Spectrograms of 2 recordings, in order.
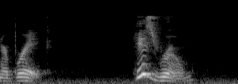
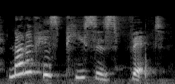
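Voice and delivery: higher, slow whiny grumble; complaining; 10 semitones higher, slower than usual. A narrator's reading. Classmates grumble about Audie's pieces, slow and whiny. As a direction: drag out the complaint. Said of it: "several of his classmates complained".

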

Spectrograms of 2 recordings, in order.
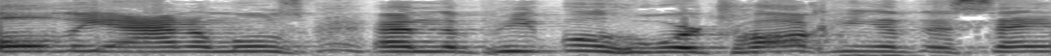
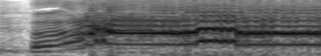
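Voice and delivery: long, high, loud wail; sustained falling-animal scream; leopard's cry; 10 dB louder than usual. Acted. Leopard falls into the pit, long loud cry. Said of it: "we all heard him cry out".

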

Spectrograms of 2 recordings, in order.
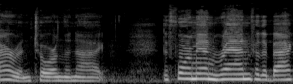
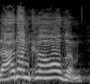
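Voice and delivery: loud, high shout, pressing the threat; desperate high yell; 8 semitones higher, 8 dB louder, faster than usual. A narrator's reading. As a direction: hammer it home at full voice. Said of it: "she shouted".

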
